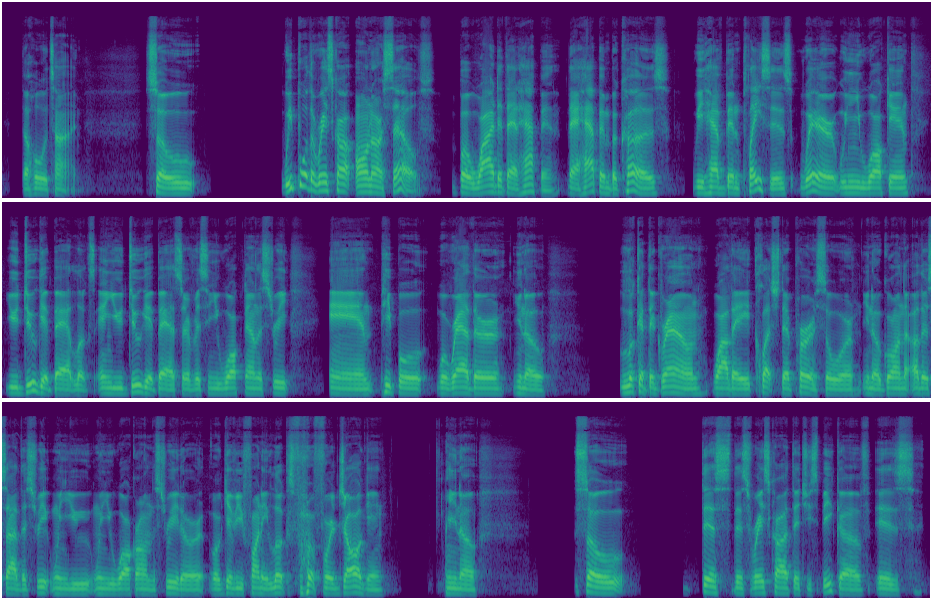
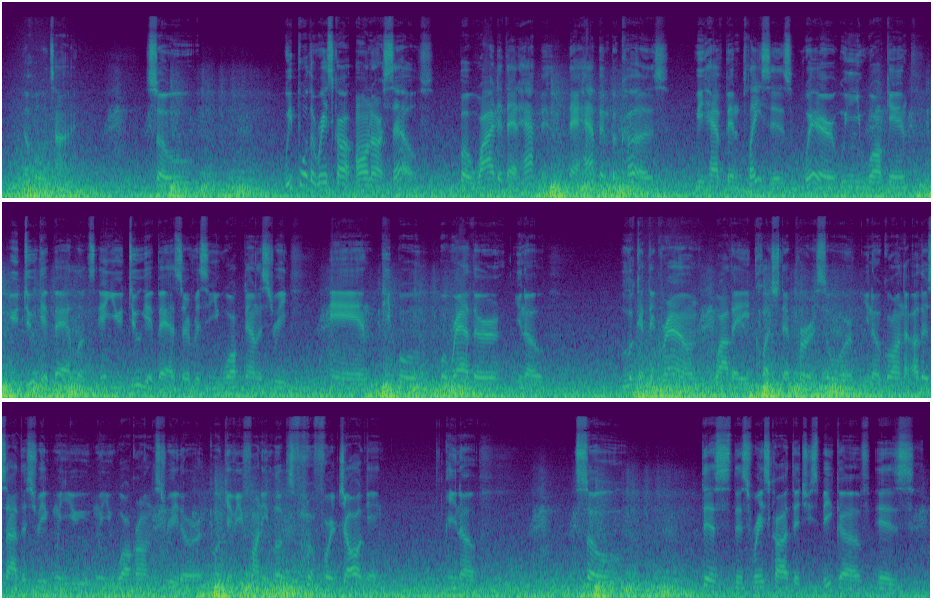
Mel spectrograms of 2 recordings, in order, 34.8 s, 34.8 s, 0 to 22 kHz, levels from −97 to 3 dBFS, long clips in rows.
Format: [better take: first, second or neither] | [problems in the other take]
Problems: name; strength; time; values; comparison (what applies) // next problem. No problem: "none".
first | wind noise on the microphone; heavy; 2 dB below the speech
